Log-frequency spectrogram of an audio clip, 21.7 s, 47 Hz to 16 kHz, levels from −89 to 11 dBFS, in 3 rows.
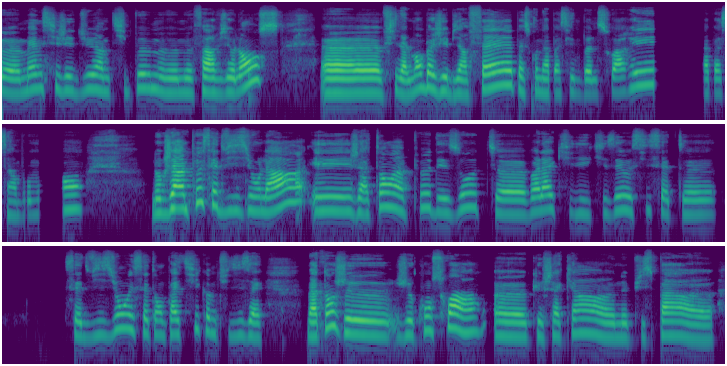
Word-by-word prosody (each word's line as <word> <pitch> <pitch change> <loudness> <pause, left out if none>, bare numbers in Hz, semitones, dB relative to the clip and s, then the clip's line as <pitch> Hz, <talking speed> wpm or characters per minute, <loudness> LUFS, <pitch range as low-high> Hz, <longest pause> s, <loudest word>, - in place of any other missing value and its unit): heu, - - -3
même 215 +4 -3
si 230 0 -6
j'ai 205 -1 -6
dû 210 +4 -6
un 205 -2 -2
petit 195 +1 -7
peu 230 +4 -4
me 190 -4 -5
me 185 0 -6
faire 190 +1 +5
violence, 205 - +3 0.4
heu, 185 0 +7
finalement, 190 +3 +1
bah, 240 0 +3
j'ai 200 -1 -2
bien 175 -1 -1
fait 250 +9 +4
parce 205 -5 -3
qu'on 195 -1 -8
a 180 - -1
passé 180 +1 -6
une 175 - -25
bonne 175 0 -2
soirée, 235 +10 -1 0.5
on - - -2
a - - -12
passé 180 0 -5
un 175 - -9
bon 185 +1 -17 0.2
moment, 240 +1 0 0.7
donc 200 0 -1
j'ai 255 +5 +8
un 250 0 +9
peu 330 +8 -2
cette 290 -9 -2
vision 225 +1 -5
là 250 +10 +4
et 220 0 -2
j'attends 210 +7 0
un 240 -3 +2
peu 260 +4 -9
des 205 -1 -7
autres 265 -2 -6
heu, 190 -1 +1
voilà, 225 +4 +1
qu'il 200 -5 -14
ais 190 -1 -15
qu'ils 195 +2 -12
aient 230 - -4
aussi 225 0 -8
cette 195 -4 -10
cette, 190 - -9
heu, 185 0 -8 0.7
cette 185 -3 -7
vision 200 +9 -4
et 270 - -3
cette 220 -4 -6
empathie, 210 +5 -4
comme 240 -3 -6
tu 205 - -12
disais. 190 -2 -4 0.4
Maintenant, 190 +12 +5
je 205 -7 +1
je 200 +2 -4
conçois, 250 +6 +4
hein, 235 -1 +2 0.2
heu, 185 -1 +1
que 190 - -8
chacun, 200 +2 -2
heu, - - -3
ne 175 0 -7
puisse 175 0 -7
pas, 190 -4 0
heu, - - -16
205 Hz, 205 wpm, -24 LUFS, 185-230 Hz, 0.7 s, un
